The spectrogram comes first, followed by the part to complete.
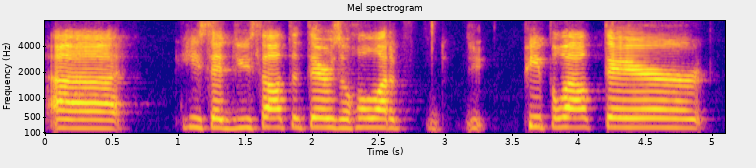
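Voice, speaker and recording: Recapping trial notes as co-host of a casual chat, this woman reads from her own notes and keeps stopping and restarting. She speaks in a fairly high, smooth voice that's a bit bright yet monotone.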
